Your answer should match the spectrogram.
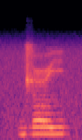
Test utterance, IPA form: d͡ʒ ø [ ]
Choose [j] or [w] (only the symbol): j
